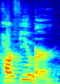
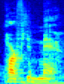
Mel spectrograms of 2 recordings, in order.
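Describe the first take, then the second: First: The ending is said like English 'mer'. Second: The ending is said with a French 'eur' vowel. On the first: The speaker calls it wrong. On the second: The speaker calls it right.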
